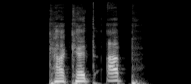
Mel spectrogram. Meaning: second-person plural subjunctive I of abkacken
- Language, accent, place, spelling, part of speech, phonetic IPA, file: German, Germany, Berlin, kacket ab, verb, [ˌkakət ˈap], De-kacket ab.ogg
